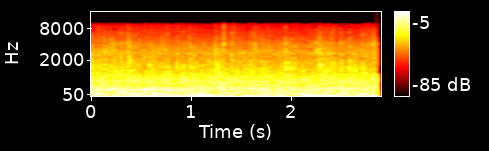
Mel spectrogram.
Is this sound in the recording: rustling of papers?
no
